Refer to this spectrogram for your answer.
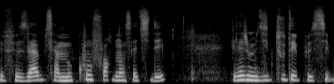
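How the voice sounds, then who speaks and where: In a very clean recording with a silent background, a woman speaks at a fairly low pitch with a dark, mellow tone. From France. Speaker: entrepreneur, leather goods brand founder. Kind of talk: interview, casual conversation. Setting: her office. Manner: lively.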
